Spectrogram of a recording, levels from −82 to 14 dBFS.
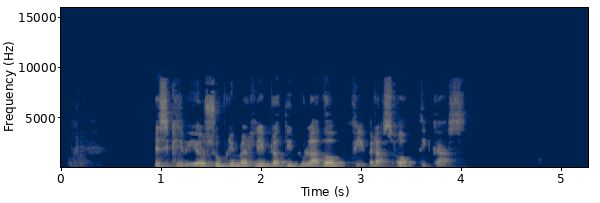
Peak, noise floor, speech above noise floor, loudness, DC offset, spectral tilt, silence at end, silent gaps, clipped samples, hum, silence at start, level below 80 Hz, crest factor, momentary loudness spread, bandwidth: -8 dBFS; under -90 dBFS; over 64 dB; -27 LUFS; under 0.1%; -5 dB/octave; 1.25 s; none; under 0.1%; none; 0.95 s; -64 dBFS; 20 dB; 13 LU; 9.4 kHz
